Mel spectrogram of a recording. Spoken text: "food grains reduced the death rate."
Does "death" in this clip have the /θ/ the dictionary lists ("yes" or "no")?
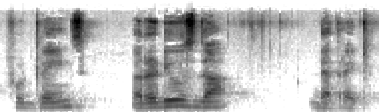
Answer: no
